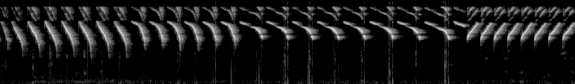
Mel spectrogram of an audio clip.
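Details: Young canary in a lively, long training song: rapid series of high downward-sweeping notes, slowing into clipped chips midway, then a thin fast trill at the close.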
